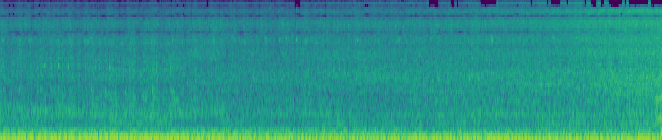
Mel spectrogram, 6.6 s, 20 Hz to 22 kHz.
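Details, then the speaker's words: 1985 Chevrolet K20 Suburban with LS swap, about 200 miles on swap: steady, deep V8 idle with slight cam lope, even rhythm, no knocks or ticks; owner says it sounds pretty good, healthy. "um but yeah let me do a walk around so this idling runs fairly smooth got it all broken"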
